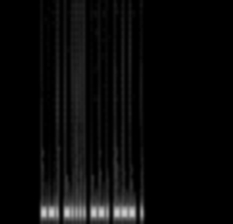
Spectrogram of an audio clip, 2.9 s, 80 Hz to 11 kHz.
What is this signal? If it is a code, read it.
Morse code, heard as a keyed tone, about 48 wpm, 700 Hz. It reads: G6GOE
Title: DXCC-100 Call Signs - 5 Characters - Repeated 2x - 50wpm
